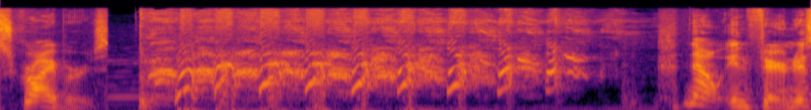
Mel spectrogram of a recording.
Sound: man laughs

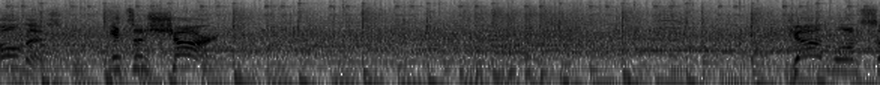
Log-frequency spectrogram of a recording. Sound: cheering

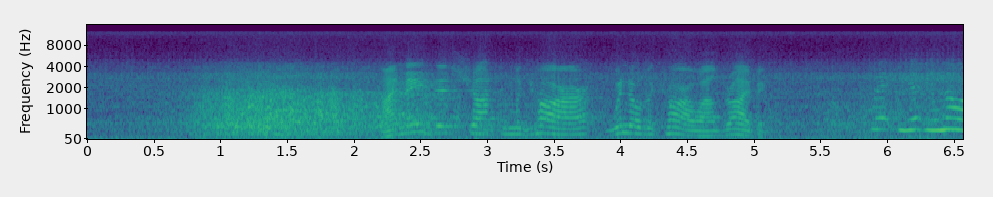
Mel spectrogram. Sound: traffic noise

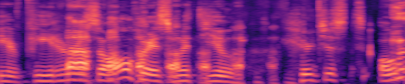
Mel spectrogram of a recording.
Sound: laugh

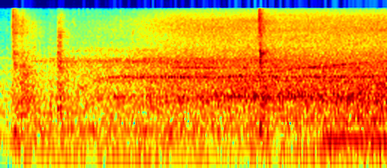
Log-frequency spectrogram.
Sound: machine Running

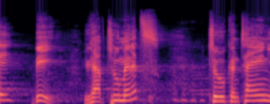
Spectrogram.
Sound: chuckles

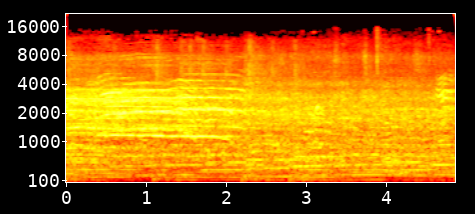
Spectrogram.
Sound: people cheering

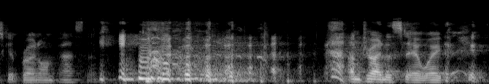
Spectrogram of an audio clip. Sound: people laugh

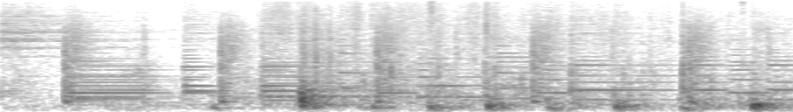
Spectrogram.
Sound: running up the steps

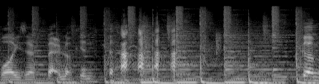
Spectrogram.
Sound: laughs

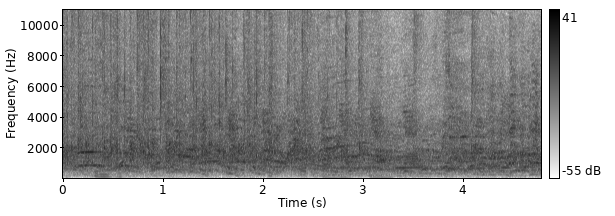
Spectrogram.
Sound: audience applauding

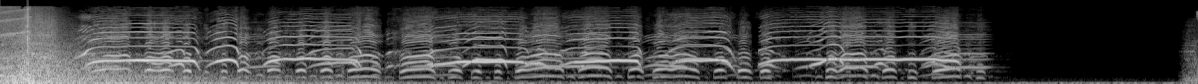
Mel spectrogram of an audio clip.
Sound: screaming

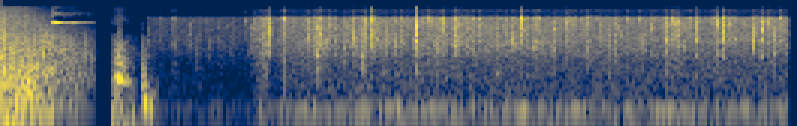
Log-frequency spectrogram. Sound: gunshots; fire crackling

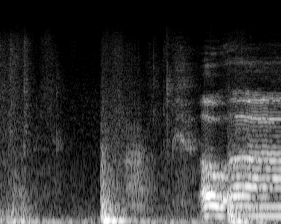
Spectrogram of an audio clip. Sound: sighs

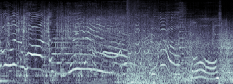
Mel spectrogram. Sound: loud exploding

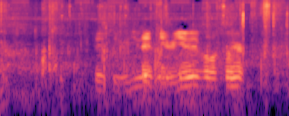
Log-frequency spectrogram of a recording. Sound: radio chatter

